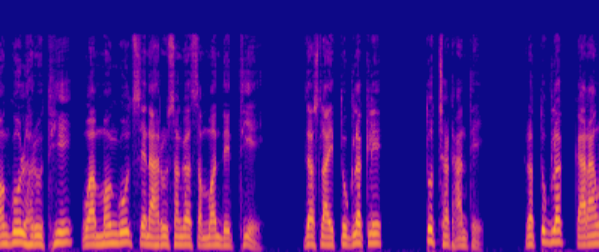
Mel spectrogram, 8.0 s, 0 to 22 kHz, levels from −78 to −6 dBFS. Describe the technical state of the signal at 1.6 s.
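At 1.6 s you're hearing generation loss, and it's not a local event: it runs through the whole clip. The speech sounds swirly and hollow, consonant attacks are smeared, and nothing comes through above about 12.6 kHz. That's likely the result of the audio being put through a lossy codec around three times, with each pass quantising on a shifted frame grid so the noise stacks up. The character points to MP2 at around 128 kbit/s.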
